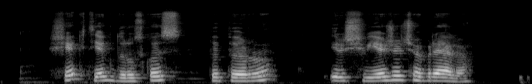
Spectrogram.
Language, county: Lithuanian, Vilnius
